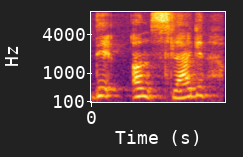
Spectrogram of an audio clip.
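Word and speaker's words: De Aanslag: Glass, Hanstra en 1959, L'assaut des attendez, en hollandais traditionnel, ça se prononce des Anslag en 1986, Antonia et ses fils en 1995 et Carateur sorti en 1997.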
